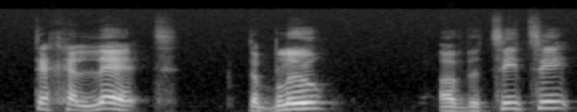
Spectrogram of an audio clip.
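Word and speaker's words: תכלת: It's not techelet, it's techelet. Okay? So usually, most words in Hebrew, it's ta ta ta ta ta ta. The emphasis is on the final syllable. Except the exception is when you have a double segol, a double E sound. Then it goes to the first syllable. So not techelet, but techelet. Okay?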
